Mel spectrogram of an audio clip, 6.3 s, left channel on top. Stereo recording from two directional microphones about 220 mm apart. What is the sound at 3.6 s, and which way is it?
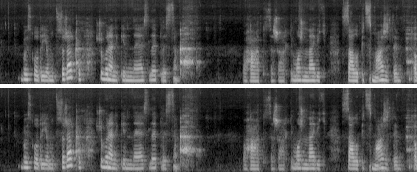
Speech, 15° left (ahead or behind).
